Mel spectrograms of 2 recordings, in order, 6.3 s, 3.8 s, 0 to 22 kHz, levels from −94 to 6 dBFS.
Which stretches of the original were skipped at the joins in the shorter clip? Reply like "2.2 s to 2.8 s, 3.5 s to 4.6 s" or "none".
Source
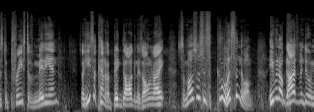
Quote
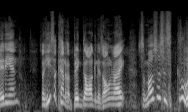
none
